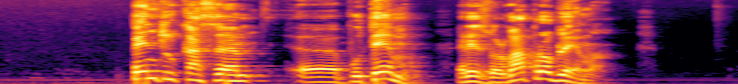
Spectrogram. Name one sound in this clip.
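An older man speaks calmly into a close microphone.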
